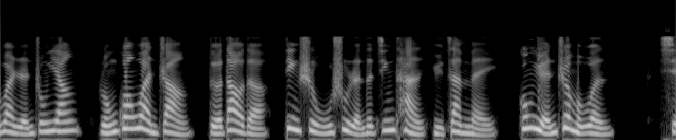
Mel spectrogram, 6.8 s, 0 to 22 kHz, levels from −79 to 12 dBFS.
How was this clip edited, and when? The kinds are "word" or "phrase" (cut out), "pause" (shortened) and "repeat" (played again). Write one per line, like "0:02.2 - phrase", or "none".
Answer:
0:00.9 - pause
0:02.0 - pause
0:02.7 - pause
0:05.1 - pause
